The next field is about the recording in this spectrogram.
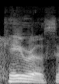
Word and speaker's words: Kairos: I'm talking about Kairos, is that pronounced correctly? And Kronos? – Yeah, Kairos and Kronos.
